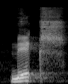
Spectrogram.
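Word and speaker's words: Mx: Cameron tell me what you're you're proposing it's pronounced next um mix is that how you how would you like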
